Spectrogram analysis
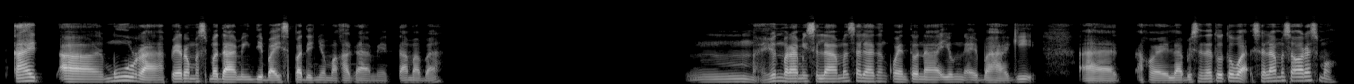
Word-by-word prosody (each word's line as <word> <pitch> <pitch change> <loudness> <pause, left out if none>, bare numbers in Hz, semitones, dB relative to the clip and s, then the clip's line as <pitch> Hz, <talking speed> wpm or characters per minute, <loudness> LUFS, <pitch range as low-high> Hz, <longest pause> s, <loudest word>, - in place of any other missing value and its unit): kahit, 160 +3 +5
ah, 120 -2 +5
mura 155 -8 +2
pero 135 +2 +3
mas 135 0 0
madaming 115 -2 +3
device 105 -3 +2
pa 110 - +2
din 105 0 -6
yung 100 - -12
magagamit, 95 -1 -6
tama 100 -1 -4
ba? - - -9 2.4
Hmm, 120 +4 -10
ayun, 150 +8 -4
maraming 140 0 +3
salamat 140 +2 +3
sa 160 -1 -1
lahat 140 0 0
ng 140 - -12
kuwento 125 -2 -2
na 115 -1 -2
iyong 115 +1 -5
naibahagi, 105 +2 -5 0.4
at 90 -1 -1 0.2
ako 100 -2 -4
ay 100 - -1
labis 105 +5 -1
na 135 0 -1
natutuwa. 155 0 +2
Salamat 155 +5 +1
sa 170 - +1
oras 185 +1 +1
mo. 130 -4 -11
120 Hz, 150 wpm, -24 LUFS, 105-140 Hz, 2.4 s, kahit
